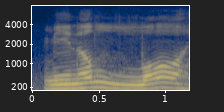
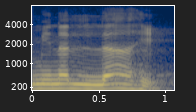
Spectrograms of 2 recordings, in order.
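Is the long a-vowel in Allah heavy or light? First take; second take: heavy; light. First: The long a-vowel is said heavy and full. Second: The long a-vowel is said light and thin. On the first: The speaker calls it right. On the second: The speaker calls it wrong.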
